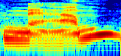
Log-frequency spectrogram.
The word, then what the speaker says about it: ma'am: For instance, when you're addressing the Queen, she is Her Majesty, and after that is just ma'am, rhymes with jam.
